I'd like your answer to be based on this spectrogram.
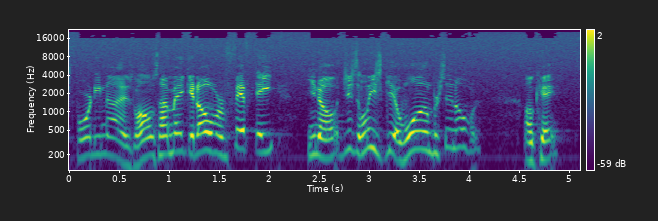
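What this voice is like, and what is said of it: Put-on Southern accent. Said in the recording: “apparently you talk with a southern accent when you say that”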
